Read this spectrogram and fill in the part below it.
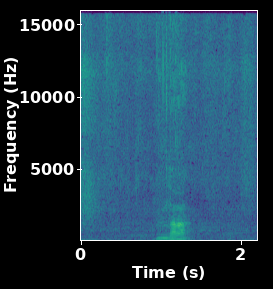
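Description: A young boy speaks briefly, close by.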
